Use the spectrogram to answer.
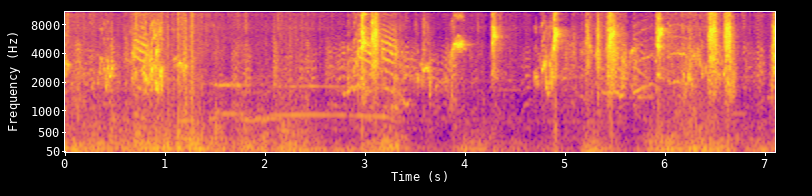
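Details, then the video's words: Several budgerigars chirping back and forth to one another: quick, scratchy warbled chirps and sharp high notes in irregular bursts, growing busier and louder in the second half, over a faint low hum. "Budgies parrot chirping sounds parakeet talking to each other"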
